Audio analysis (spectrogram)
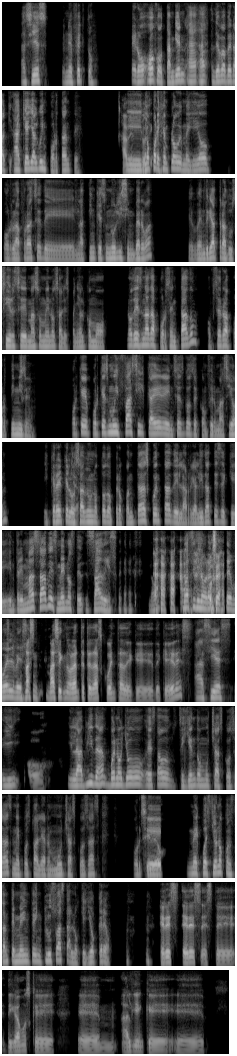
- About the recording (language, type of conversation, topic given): Spanish, podcast, ¿De dónde sacas inspiración en tu día a día?
- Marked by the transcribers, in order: in Latin: "Nullius in verba"; tapping; laugh; chuckle; chuckle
